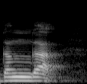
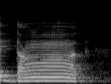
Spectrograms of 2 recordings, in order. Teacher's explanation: अब जब हम बोलेंगे दांत, तो देखिए नाक और मुंह दोनों से हवा निकल रही है, दोनों जगह को आप महसूस कर पाएंगे। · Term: अनुनासिक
